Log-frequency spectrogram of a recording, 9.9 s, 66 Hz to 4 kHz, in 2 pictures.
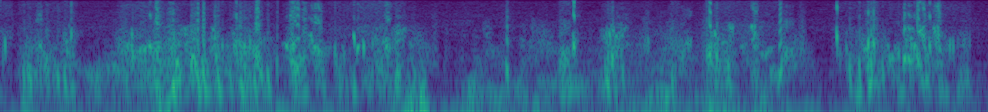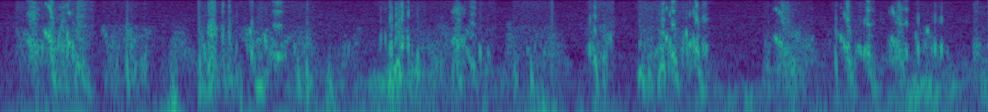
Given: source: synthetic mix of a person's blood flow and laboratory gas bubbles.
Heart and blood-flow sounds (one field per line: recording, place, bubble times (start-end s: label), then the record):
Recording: Doppler ultrasound of blood flow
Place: subclavian vein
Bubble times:
0.00-0.50 s: bubbles
0.58-2.09 s: bubbles
2.50-2.57 s: bubbles
2.78-2.91 s: bubbles
3.00-3.15 s: bubbles
3.21-3.27 s: bubbles
3.33-3.46 s: bubbles
3.53-3.99 s: bubbles
4.16-4.87 s: bubbles
5.01-5.70 s: bubbles
5.93-6.52 s: bubbles
6.81-7.42 s: bubbles
7.49-7.70 s: bubbles
7.86-8.01 s: bubbles
8.11-8.50 s: bubbles
8.75-9.01 s: bubbles
9.09-9.70 s: bubbles
9.80-9.89 s: bubbles
From the record:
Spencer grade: 3 (all of the cardiac periods contain showers or single bubble signals, but not dominating or overriding the cardiac motion signals)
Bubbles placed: anywhere in the cardiac cycle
